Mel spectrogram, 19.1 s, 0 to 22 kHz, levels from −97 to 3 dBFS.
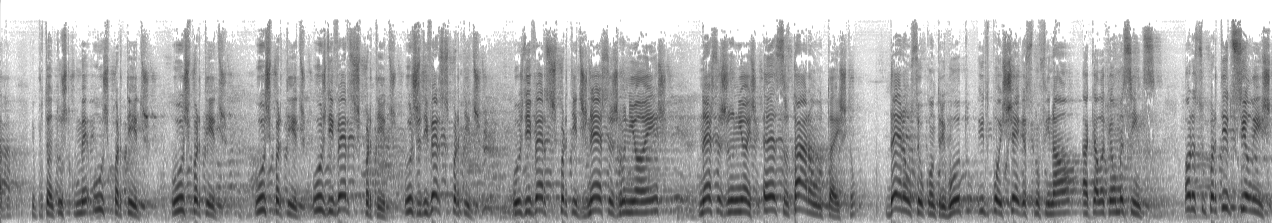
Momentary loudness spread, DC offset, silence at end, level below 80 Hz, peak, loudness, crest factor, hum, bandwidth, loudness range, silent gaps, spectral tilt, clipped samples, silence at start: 10 LU; under 0.1%; 0 s; -62 dBFS; -6 dBFS; -19 LUFS; 14 dB; none; 15.5 kHz; 2 LU; none; -3.5 dB/octave; under 0.1%; 0 s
